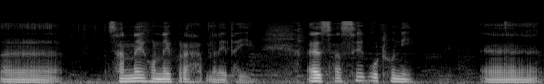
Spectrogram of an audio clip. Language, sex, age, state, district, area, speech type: Bodo, male, 30-45, Assam, Udalguri, rural, spontaneous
